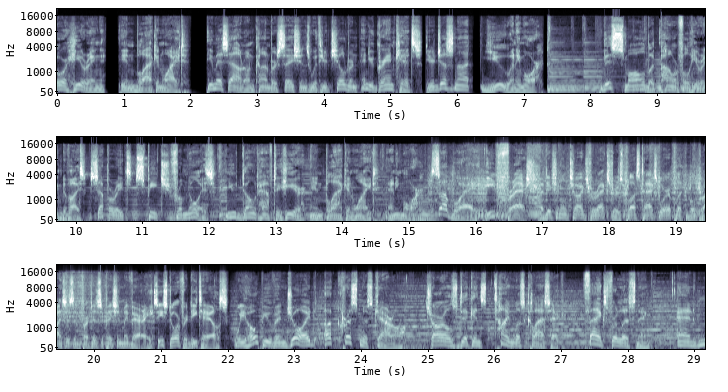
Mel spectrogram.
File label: spot, male commercials; InternetJock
